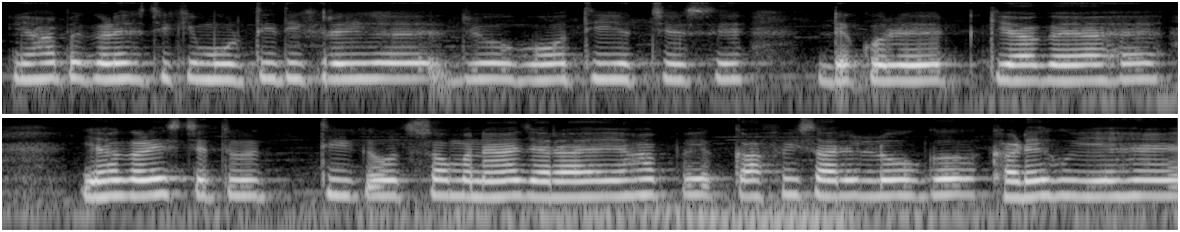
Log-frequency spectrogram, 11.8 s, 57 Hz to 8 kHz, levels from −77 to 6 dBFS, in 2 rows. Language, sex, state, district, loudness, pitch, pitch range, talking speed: Hindi, female, Bihar, Jahanabad, -14 LUFS, 260 Hz, 255-270 Hz, 175 wpm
